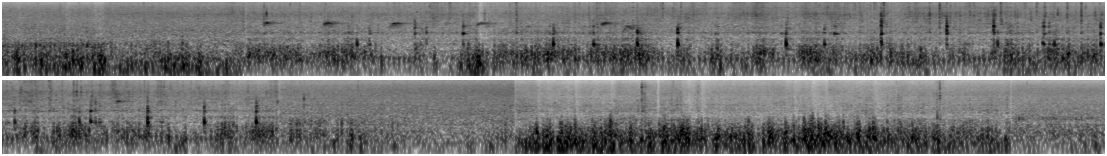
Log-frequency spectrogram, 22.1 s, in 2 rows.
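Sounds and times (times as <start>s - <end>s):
frying sizzle with pops: 2.4s - 14.1s
wooden spatula scraping pot: 2.5s - 13.8s.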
